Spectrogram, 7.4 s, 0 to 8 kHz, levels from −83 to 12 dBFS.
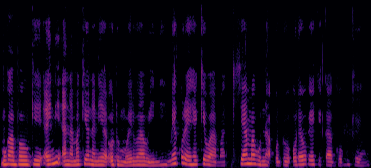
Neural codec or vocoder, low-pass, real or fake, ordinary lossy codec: none; none; real; none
